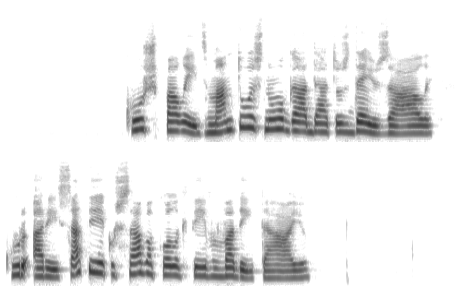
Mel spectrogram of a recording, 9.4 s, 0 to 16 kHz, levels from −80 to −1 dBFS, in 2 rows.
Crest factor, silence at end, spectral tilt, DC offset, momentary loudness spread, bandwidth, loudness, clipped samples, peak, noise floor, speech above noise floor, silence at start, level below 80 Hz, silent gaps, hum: 18 dB; 1.6 s; -7 dB/octave; under 0.1%; 5 LU; 10 kHz; -27 LUFS; under 0.1%; -10 dBFS; -82 dBFS; 56 dB; 1.3 s; -82 dBFS; none; none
